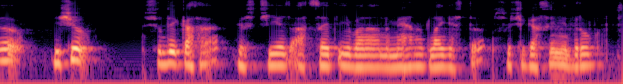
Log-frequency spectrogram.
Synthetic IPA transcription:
t̪ɨ | jiʃu | sud̪ikɐt̪ʰa̰ | just͡ʃijəzɐ̰t̪ʰsɐt̪iːbɐnaːnɨmeɦnɐt̪laːɡʲist̪ɨ | sut͡ʃʰiɡɐsɨnḭd̪ɾoːɡ

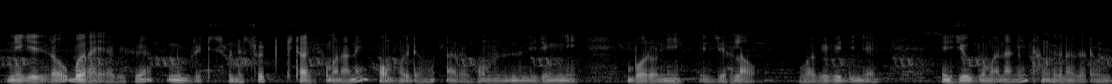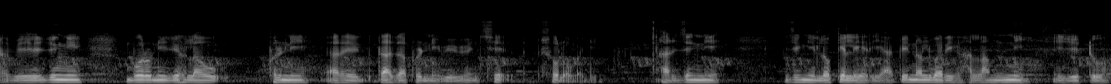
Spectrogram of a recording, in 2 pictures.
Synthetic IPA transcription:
niɡezɾa̰wbɯɾa̰ja̰bikʰɯbɾitʰi̥sɾunisɾut̚kʰi̥tʰakʰikʰɯmananɯjhɔ̰mɦɯdɯŋmɯaɾɯ̰hɔmnananizɯŋni | bɔɾonizɯhɯla̰w | ba̰bibedinɯ̰ | ziwɡɯma̰na̰nɯjtʰaŋnaɡɯnakzatʰabɯnda̰bizɯŋnibɔɾɔnizɯɦɯlaw | pʰɯɾnia̰ɾɯɾazapʰɯɾnibibiensesɔlʔɔ̰wba̰di | aɾzɯŋni | zɯŋnilɔkeleɾija̰penɔlbaɾihalamnizetu

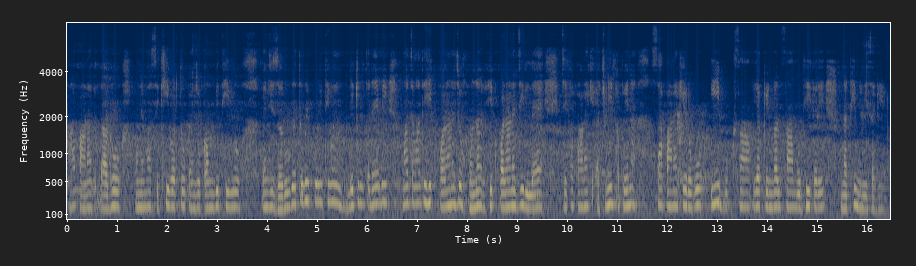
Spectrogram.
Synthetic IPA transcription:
ɦãːpaːɽ̃əɗaːɖʱo | ʊnəmãsɪkʰiʋɐɾt̪opɐ̃ɦɪ̃ɲd͡ʑokɐmbɪt̪ʰiʋijo | pɐ̃ɦɪ̃ɲd͡ʑizɐɾuːɾət̪bʱɪpuːɾit̪ʰiʋɐjũleːkɪnt̪ɐɗɦɪ̃bɪ | mãt͡ɕɐʋãt̪ʰiɦɪkpɐɽ̤əɽ̃̆d͡ʑoːɦʊnəɾɦɪkpɐɽ̤əɽ̃ə̆d͡ʑiːlaːɪ | d͡ʑeːkapaːɽ̃ə̆kʰeːʔɐt͡ɕɪɽ̃ikʰɐpenɐ | sapaːɽ̃ə̆kʰeːɾʊɡoiːbʊksãjakɪ̃ɳɖəlsãɓʊd̪ʱikɐɾe | nɐt̪ʰimɪlisɐɡʱeː

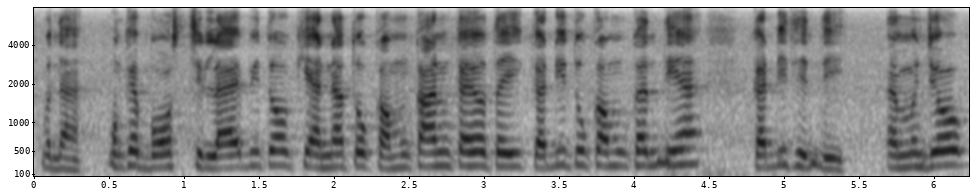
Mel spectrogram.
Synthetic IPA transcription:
ɓɐd̪ʱaːɪ̃mũːkʰebɔːst͡ɕɪlaːebɪt̪ʰokiɐɲãt̪okɐmkaːnkɐjot̪ɐikɐɗit̪ukɐmkɐ̃nd̪iãkɐɗit̪ʰĩːn̆d̪i | ɛ̃ːmʊ̃ɦɪ̃ɲd͡ʑo

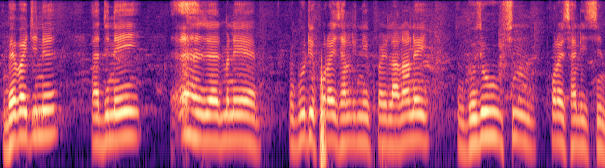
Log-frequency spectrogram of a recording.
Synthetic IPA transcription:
beβajdinɯ | dinɯj | mane | ɡudipʰɔɾajs̬alinipʰajlananɯjɡɯzowsinpʰɔɾajsalisim

